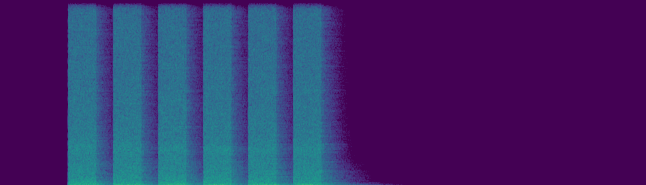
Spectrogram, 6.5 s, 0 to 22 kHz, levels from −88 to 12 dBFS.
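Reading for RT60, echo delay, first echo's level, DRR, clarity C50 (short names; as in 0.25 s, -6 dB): 0.70 s, none, none, 7.0 dB, 11.0 dB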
